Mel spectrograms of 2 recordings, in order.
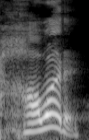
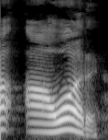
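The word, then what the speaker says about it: hour: एच ओ यू आर हावर नहीं ये गलत है। यहां पे जो है ना एच साइलेंट रहता है। इसका उच्चारण होगा आवर।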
